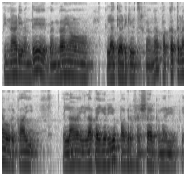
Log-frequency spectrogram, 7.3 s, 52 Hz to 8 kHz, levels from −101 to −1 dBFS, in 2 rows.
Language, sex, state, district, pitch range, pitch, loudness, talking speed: Tamil, male, Tamil Nadu, Nilgiris, 95-110 Hz, 100 Hz, -18 LUFS, 140 wpm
